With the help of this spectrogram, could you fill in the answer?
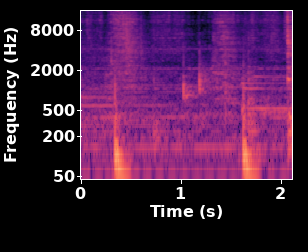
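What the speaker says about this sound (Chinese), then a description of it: "搅拌一下。" Yogurt stirred into cream in a bowl, with a few distinct clinks of a spoon against the dish and soft scraping between them, quiet and close with no talking.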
